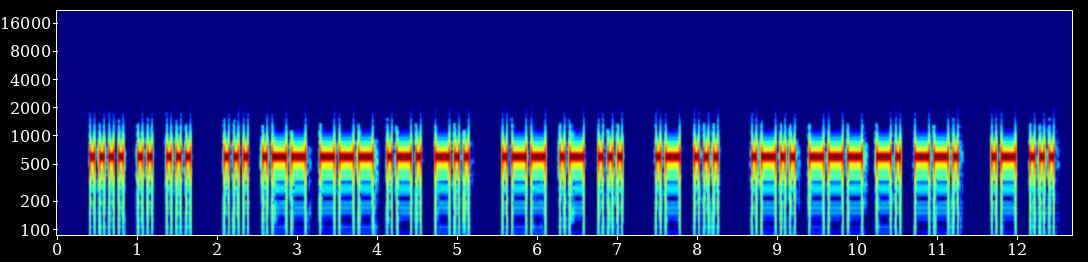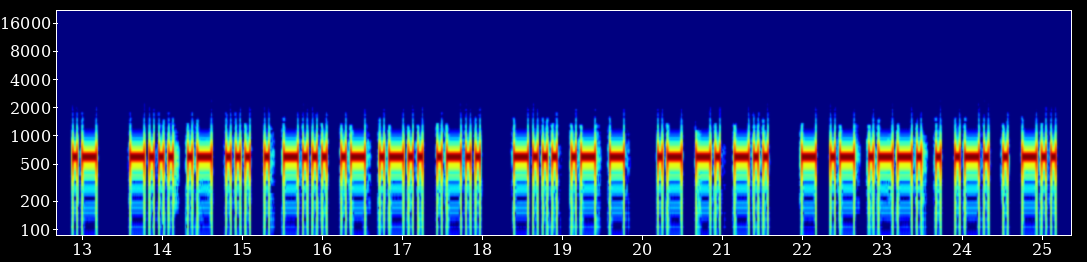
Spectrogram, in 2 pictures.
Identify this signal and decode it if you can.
Morse code, heard as a keyed tone, about 20 wpm, 600 Hz. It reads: HIS SWORD WAS AS LONG AS A BASEBALL BAT AND TAPERED
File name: the old man and the sea / the old man and the sea part 1 20wpm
